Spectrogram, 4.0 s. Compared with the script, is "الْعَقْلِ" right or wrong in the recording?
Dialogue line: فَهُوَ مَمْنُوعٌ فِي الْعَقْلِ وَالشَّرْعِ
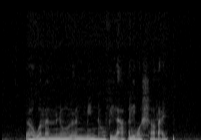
right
